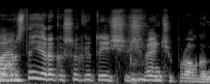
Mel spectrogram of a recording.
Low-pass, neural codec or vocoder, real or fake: 14.4 kHz; vocoder, 44.1 kHz, 128 mel bands every 256 samples, BigVGAN v2; fake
